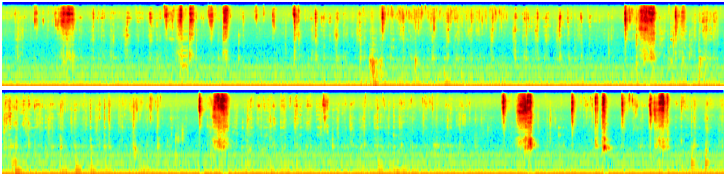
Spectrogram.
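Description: Close-miked eating: wet chewing and mouth smacks of rice mixed with curry eaten by hand, with about half a dozen sharp wet smacks standing out, over a steady low hum.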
